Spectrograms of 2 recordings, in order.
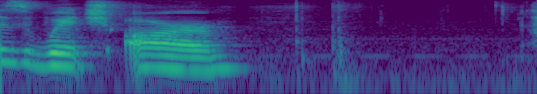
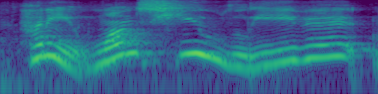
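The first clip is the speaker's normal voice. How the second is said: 1 sassy honey; 7 semitones higher, 7 dB louder, slower than usual. Acted. Sassy aside to querent.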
